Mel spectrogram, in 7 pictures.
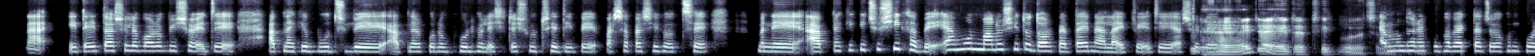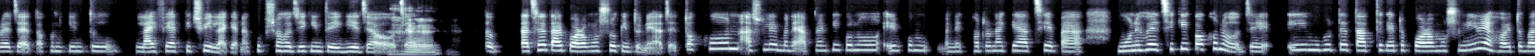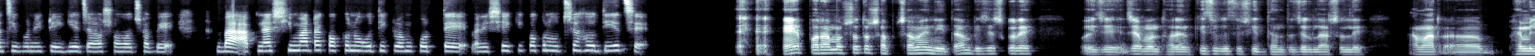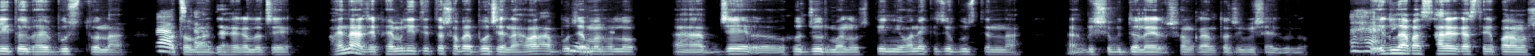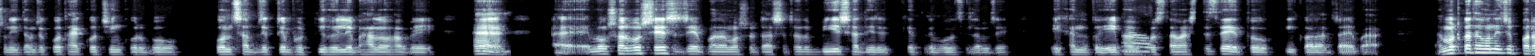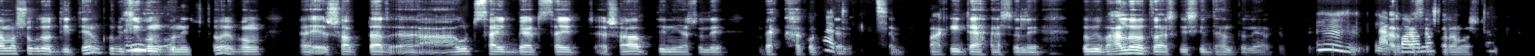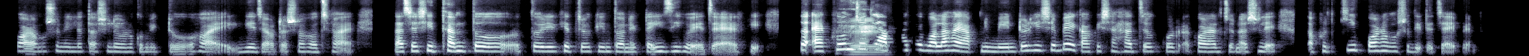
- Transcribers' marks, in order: other background noise; chuckle; tapping; laughing while speaking: "বাকিটা আসলে খুবই ভালো হতো"
- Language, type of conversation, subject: Bengali, podcast, আপনার জীবনে কোনো শিক্ষক বা পথপ্রদর্শকের প্রভাবে আপনি কীভাবে বদলে গেছেন?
